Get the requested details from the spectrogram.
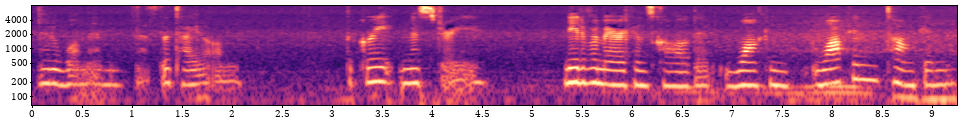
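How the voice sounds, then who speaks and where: A woman's voice: lowish voice, creaky, slight background noise, rough recording. A woman hosting her own podcast from home, talking in a casual, reflective monologue that turns to heated venting, swearing freely. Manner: reflective, drifting between soft musing and heated venting. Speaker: podcast host.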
